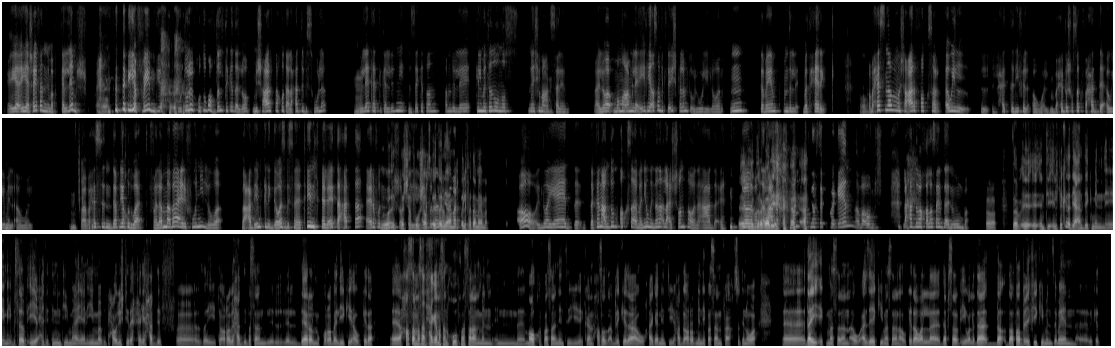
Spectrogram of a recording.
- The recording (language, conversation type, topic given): Arabic, podcast, ازاي بتوازن بين شغلك وشخصيتك الحقيقية؟
- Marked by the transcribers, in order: laugh; laughing while speaking: "بسنتين، تلاتة"; tapping; chuckle; laughing while speaking: "نفس المكان ما باقومش"; laugh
